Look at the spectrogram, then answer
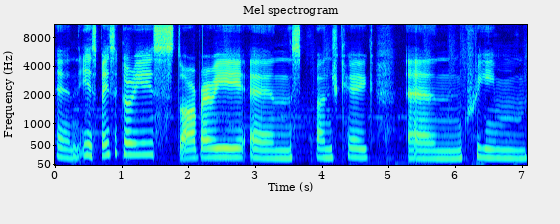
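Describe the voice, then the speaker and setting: Speaking very slowly, a woman has a slight non-native accent. Her voice sits at a medium pitch with ordinary pitch variation. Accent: slightly non-native English. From Hong Kong. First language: Cantonese. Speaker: streamer. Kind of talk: casual chat. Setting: live stream. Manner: halting, repeats words.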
